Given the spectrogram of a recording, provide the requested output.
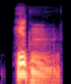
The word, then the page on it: hidden: British English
